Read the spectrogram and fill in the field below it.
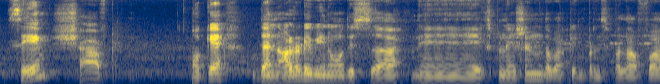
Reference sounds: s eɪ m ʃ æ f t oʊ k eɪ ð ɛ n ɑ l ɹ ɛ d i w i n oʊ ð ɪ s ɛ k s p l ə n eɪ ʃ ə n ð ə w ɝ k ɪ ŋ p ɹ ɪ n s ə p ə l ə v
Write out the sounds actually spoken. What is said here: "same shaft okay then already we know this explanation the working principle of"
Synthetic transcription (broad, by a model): s eɪ m ʃ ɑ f t oʊ k eɪ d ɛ n ɑ l ɹ ɛ d i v i n oʊ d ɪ s ɛ k s p l ə n eɪ ʃ ə n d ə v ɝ k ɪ ŋ p ɹ ɪ n s ə p ə l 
